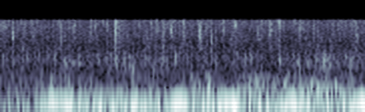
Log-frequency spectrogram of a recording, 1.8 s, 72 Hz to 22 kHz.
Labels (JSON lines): {"label": "biophony", "recorder": "SoundTrap 500"}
